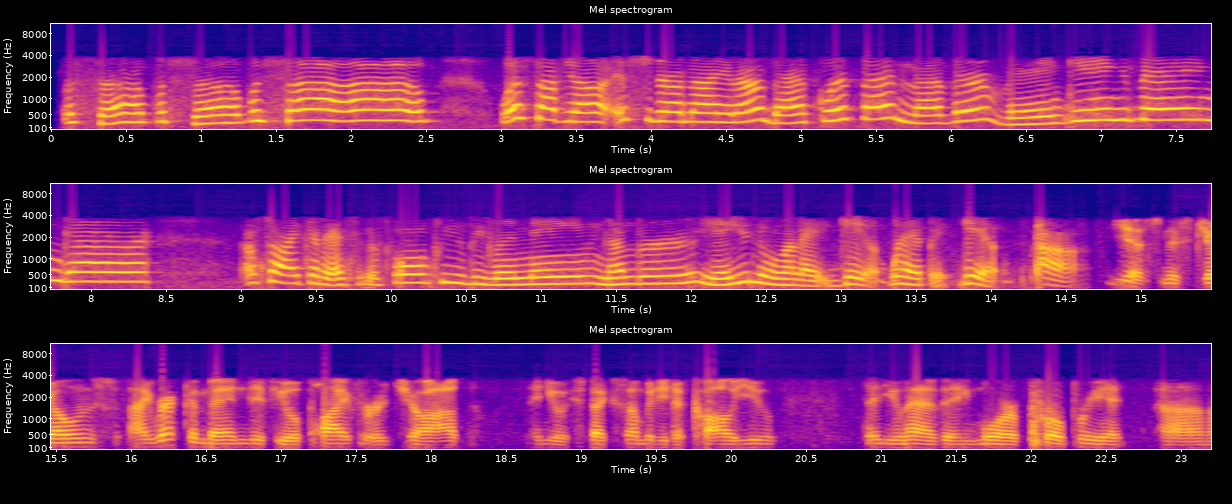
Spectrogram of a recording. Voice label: voicemail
